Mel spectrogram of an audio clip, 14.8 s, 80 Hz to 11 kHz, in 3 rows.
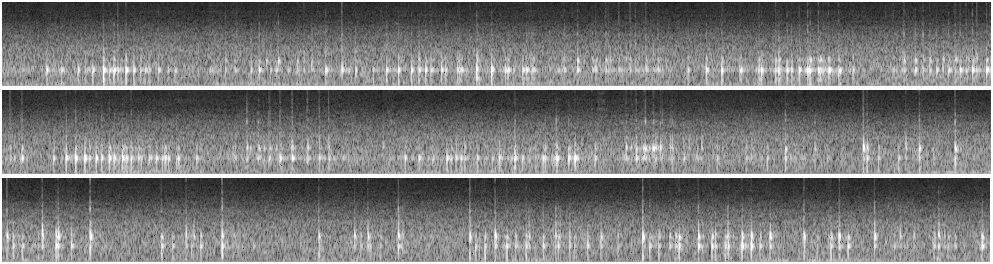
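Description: Fingernails scratch and tap the ribbed side, near the base, of a small, empty, ribbed white disposable plastic cup held sideways. It makes quiet, dense clicks and scratchy rasps with a hollow ring near 700 Hz. Each tap dies away almost at once, with little low end and only faint high content.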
